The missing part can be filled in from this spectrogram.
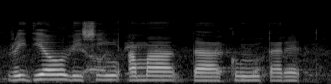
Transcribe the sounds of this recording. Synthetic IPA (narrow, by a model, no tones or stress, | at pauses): ɾediolisiŋamad̪akuŋtaɾet̚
